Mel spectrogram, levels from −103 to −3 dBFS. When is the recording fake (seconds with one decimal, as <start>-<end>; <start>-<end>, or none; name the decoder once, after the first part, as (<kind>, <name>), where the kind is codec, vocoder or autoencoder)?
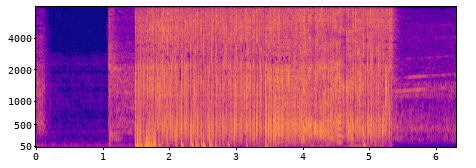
4.0-4.9 (codec, SNAC)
